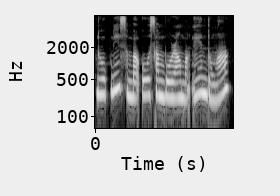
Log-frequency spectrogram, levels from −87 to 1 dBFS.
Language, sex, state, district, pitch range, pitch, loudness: Garo, female, Meghalaya, West Garo Hills, 225-275 Hz, 250 Hz, -15 LUFS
